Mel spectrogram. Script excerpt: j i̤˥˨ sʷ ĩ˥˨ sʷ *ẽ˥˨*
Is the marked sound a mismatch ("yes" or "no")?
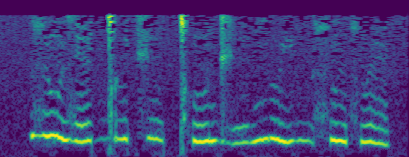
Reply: no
